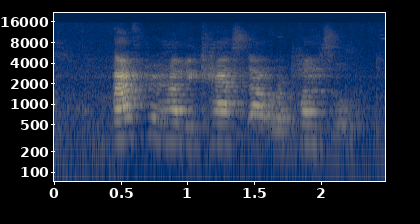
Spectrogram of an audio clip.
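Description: A girl's voice speaking a line, starting about half a second in, in quick, clearly separated syllables.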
